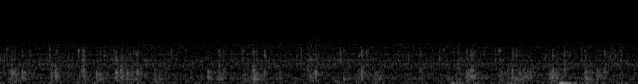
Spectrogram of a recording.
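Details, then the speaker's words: Ninja coffee maker after five-beep stopping fault, fixed by turning upside down to drain trapped air from water lines: soft gurgling and dripping trickle steadily, no beeps, brewing normally. "let's hope it work this time it's brewing let's give it a few seconds see if it keeps going"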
